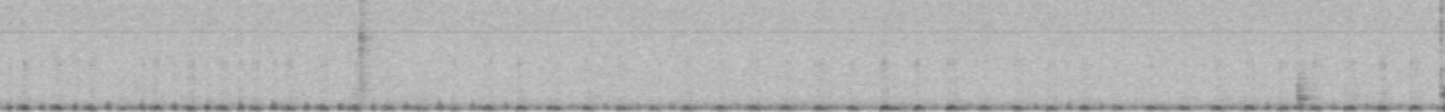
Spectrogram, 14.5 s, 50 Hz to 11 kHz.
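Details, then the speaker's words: Fetal heartbeat on a home Sonotech Pro fetal Doppler held just above the pubic bone, found near the placenta: rapid, regular whooshing pulses around 170–180 a minute, typically in the 170s. "Say he's usually in the 170s. So you can hear it's fast. Very distinct sound."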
